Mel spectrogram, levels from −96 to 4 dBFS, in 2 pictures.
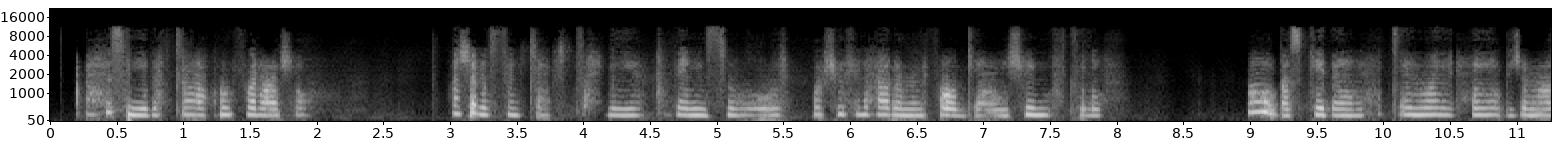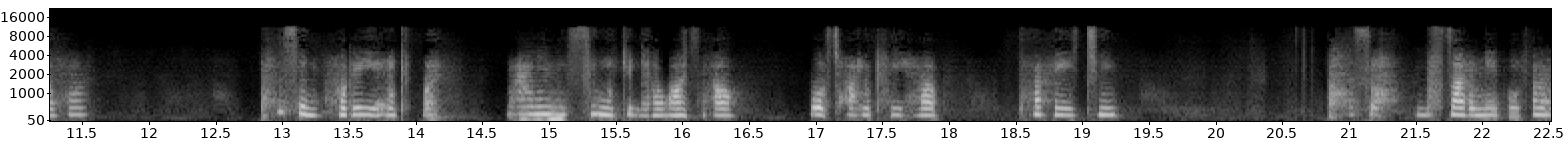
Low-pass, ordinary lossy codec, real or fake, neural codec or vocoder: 19.8 kHz; MP3, 48 kbps; fake; codec, 44.1 kHz, 0.9 kbps, DAC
